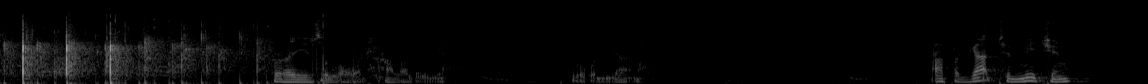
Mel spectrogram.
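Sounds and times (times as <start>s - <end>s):
audience hand clapping: 0.0s - 3.4s
speech: 2.8s - 4.0s, 9.4s - 10.8s.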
